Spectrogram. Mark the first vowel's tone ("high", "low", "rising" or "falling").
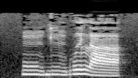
low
